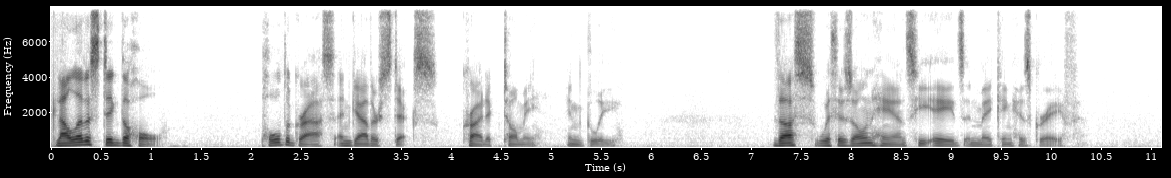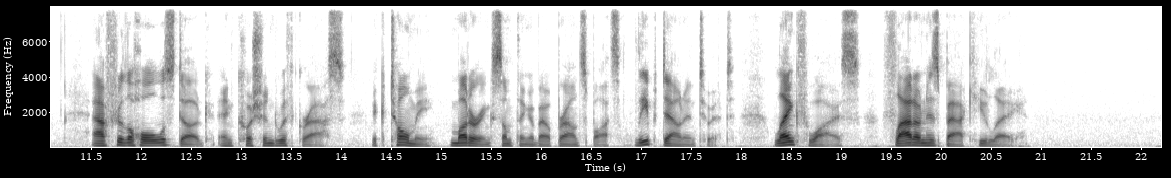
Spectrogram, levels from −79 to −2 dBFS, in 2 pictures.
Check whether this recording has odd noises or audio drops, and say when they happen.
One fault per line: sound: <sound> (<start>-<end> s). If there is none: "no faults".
no faults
